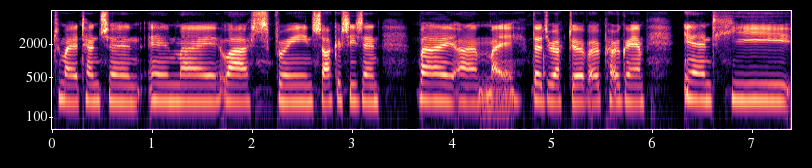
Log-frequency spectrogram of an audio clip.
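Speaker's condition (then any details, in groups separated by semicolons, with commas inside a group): Deafness; cochlear implants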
